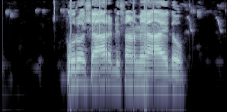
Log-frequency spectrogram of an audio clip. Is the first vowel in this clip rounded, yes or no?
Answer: yes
